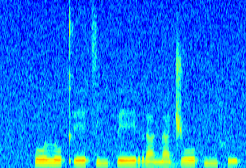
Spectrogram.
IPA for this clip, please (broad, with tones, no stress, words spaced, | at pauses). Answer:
k͡po˦ lo˦ kʼeː˦t͡siː˦k͡peː˦ra˨ na˨d͡ʒoː˦kiː˦fɪ˨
